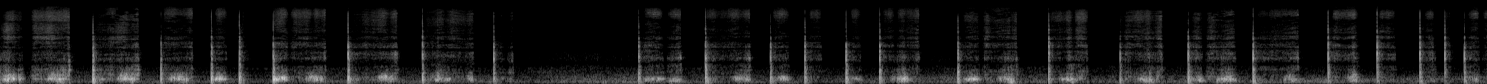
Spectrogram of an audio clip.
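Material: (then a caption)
Chalk. A small, thin white classroom chalk stick, pinched in the fingertips, writes on a black chalkboard in quick scratching and tapping strokes. Short, dry bursts with bright scratchy edges repeat steadily, broken by a brief quiet pause near the middle before the writing resumes.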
